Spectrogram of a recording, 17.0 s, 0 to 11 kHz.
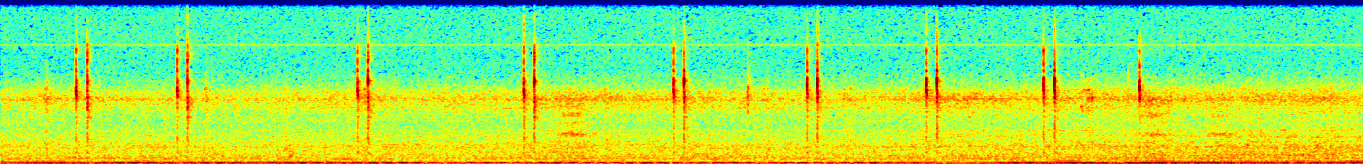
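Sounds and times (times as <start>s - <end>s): computer mouse clicking: 0.9s - 1.2s, 2.2s - 2.6s, 4.4s - 4.8s, 6.5s - 6.8s, 8.4s - 8.7s, 9.3s - 10.4s, 11.5s - 11.8s, 13.0s - 13.3s, 14.1s - 14.4s.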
